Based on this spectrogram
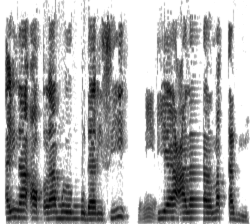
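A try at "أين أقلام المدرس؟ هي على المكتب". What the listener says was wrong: Masya Allah. Sahih Bu.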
